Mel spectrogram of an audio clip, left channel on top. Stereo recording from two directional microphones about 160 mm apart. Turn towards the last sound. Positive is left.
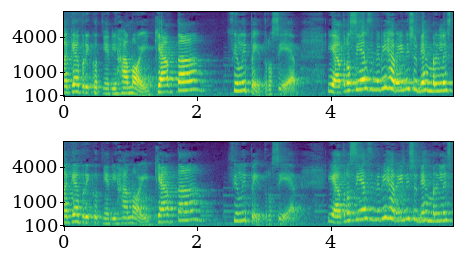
turn(degrees=40)  # may be behind; listen again after turning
